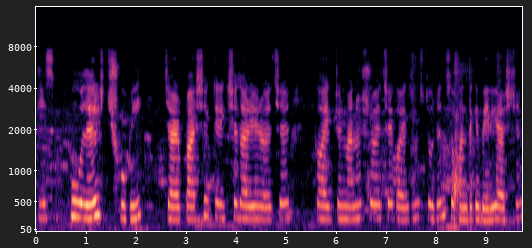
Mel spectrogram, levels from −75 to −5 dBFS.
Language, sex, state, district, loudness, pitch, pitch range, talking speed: Bengali, female, West Bengal, Purulia, -23 LUFS, 220 Hz, 210-235 Hz, 115 wpm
